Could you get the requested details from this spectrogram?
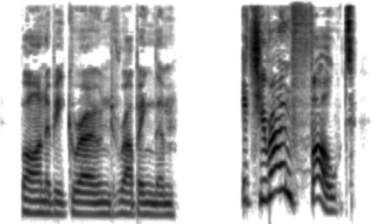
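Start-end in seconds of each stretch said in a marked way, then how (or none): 2.4-3.5 high-pitched, exclaimed voice. Narrator reads a character answering a groaning companion: exclaiming. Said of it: "Nora exclaimed".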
